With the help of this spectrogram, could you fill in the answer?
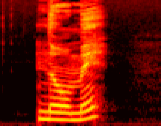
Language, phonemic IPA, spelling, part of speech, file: Italian, /ˈnome/, nome, noun, It-nome.ogg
